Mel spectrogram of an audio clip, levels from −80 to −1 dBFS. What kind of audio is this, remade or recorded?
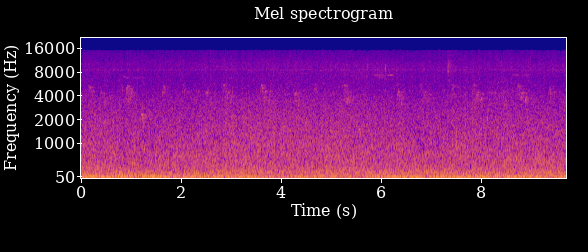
recorded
